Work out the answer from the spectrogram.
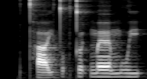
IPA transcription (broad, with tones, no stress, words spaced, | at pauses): t̪ʰaː˨˧jt̪ʊ˧k̚ t̪ɵ˧t̚mɛː˧muː˧j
